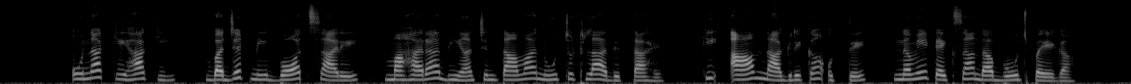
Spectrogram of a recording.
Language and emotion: Punjabi, neutral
